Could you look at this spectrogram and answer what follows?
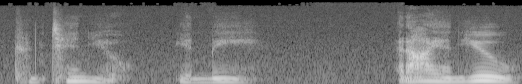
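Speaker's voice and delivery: gentle, hushed invitation; soft tender plea. Acted. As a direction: draw listeners close, barely above a murmur. Tender plea voiced as Jesus.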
